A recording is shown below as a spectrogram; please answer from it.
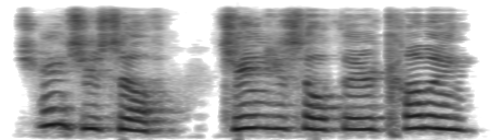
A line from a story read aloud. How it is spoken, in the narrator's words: Sherrod shrieked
